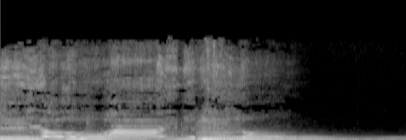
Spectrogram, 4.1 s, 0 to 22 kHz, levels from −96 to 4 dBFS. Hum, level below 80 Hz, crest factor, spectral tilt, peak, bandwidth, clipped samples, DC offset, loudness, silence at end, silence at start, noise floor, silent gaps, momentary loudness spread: none; -48 dBFS; 16 dB; -5.5 dB/octave; -8 dBFS; 16 kHz; under 0.1%; under 0.1%; -22 LUFS; 0 s; 0 s; -44 dBFS; none; 15 LU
